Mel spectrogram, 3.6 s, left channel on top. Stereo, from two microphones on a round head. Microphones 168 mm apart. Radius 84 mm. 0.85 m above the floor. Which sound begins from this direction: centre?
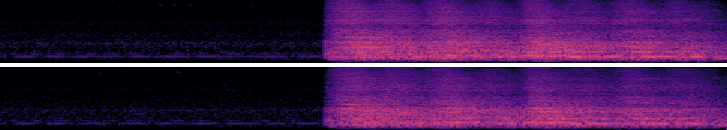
Sawing, at 1.6 s.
